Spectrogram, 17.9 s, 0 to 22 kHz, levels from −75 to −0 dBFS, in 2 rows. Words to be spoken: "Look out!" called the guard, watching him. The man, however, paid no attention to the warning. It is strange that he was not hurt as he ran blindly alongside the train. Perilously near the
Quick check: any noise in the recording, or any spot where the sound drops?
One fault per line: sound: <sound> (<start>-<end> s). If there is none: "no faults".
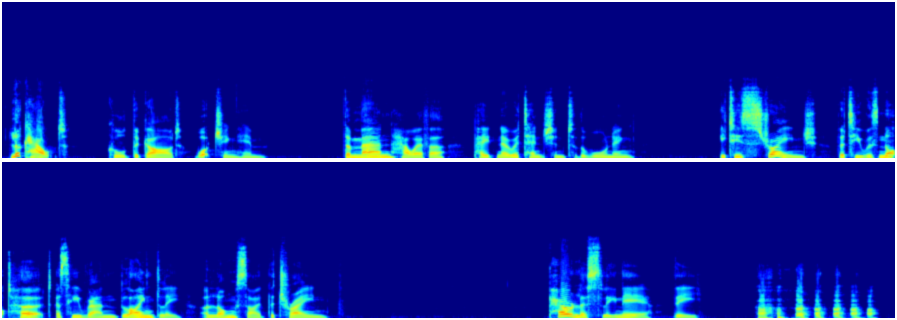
sound: laugh (16.5-17.7 s)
